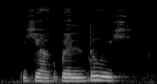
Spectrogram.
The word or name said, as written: yag belduih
